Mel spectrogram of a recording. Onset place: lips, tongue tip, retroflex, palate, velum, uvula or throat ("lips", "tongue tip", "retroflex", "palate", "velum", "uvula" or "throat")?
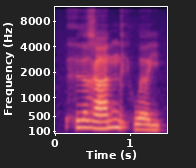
throat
